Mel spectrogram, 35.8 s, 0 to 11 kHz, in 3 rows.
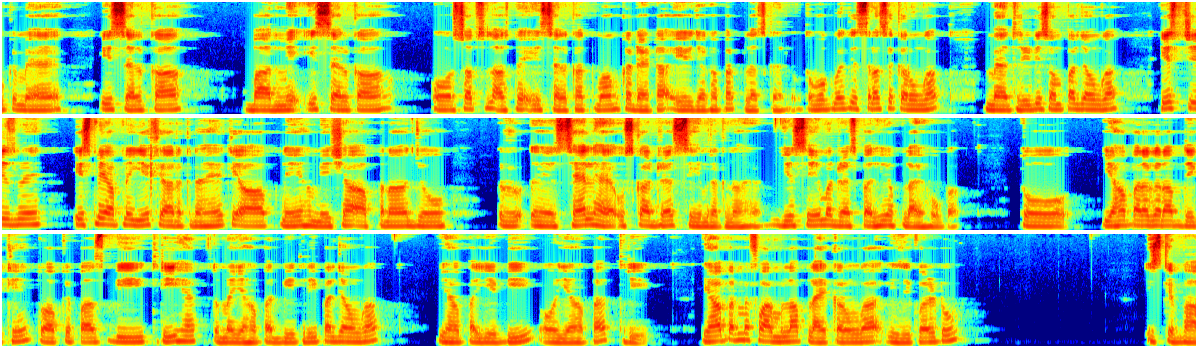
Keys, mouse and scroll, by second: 2.4 click, 26.2 click, 28.6 click, 34.4 =.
